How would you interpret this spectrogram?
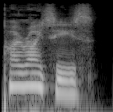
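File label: "pyrite", British English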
